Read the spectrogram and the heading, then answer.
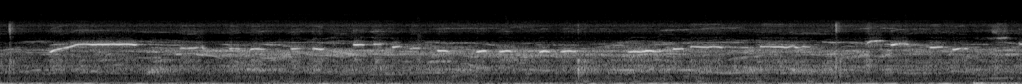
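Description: A person whistles a cheerful melody, the notes rising and falling in a steady rhythm for about ten seconds, fairly loud with no talking over it.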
